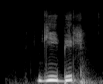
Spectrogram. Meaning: 1. loss, death, demise (due to a violent or unnatural cause, e.g. war, accident, or natural disaster) 2. destruction, ruin
- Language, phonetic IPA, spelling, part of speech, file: Russian, [ˈɡʲibʲɪlʲ], гибель, noun, Ru-гибель.ogg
